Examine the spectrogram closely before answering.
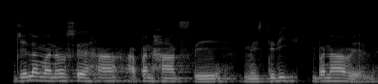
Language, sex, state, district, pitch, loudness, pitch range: Chhattisgarhi, male, Chhattisgarh, Sarguja, 155 Hz, -35 LUFS, 140-165 Hz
